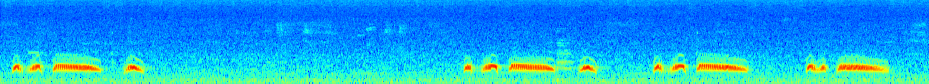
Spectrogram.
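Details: Repeated soft cooing from spotted doves: quick paired notes leading into a sustained low coo and a short closing note, three phrases separated by quiet pauses.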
